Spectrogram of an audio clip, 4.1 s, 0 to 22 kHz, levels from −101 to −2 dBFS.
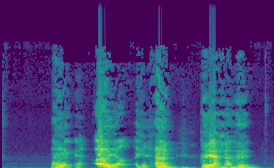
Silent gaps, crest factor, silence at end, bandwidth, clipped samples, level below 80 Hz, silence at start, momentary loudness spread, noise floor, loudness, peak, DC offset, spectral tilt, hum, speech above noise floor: none; 14 dB; 0.3 s; 15.5 kHz; 0.2%; -38 dBFS; 0.75 s; 19 LU; -57 dBFS; -13 LUFS; 0 dBFS; under 0.1%; -6.5 dB/octave; none; 44 dB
